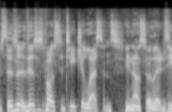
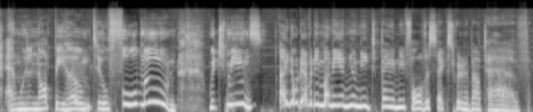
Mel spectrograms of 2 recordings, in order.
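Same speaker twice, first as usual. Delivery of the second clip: high, hammed-up seductress; seductive woman; 10 semitones higher than usual. Comic voicing the seductive woman from Proverbs. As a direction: coo it like a temptress.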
